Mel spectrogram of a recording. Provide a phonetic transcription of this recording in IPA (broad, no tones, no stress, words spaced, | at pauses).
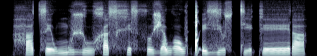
hat͡sewmu ʒuxas xesθʊʒaw ɔwǃʼe zʲustʲeːk eːɾa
